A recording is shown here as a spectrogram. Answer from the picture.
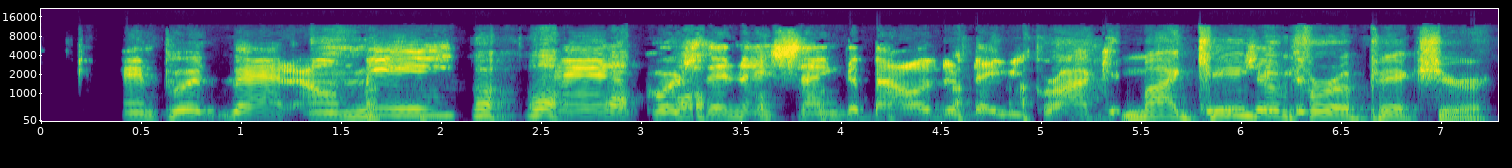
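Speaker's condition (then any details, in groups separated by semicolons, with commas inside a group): Cerebral palsy, severe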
